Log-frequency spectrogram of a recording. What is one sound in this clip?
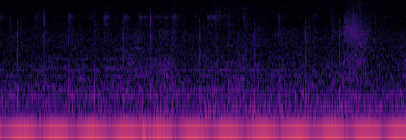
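Quick footsteps patter on pavement.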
